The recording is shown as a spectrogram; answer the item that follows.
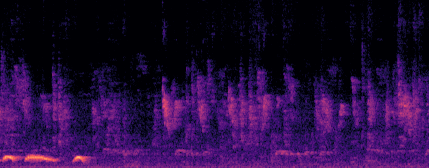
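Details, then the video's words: Spotted dove trained at home for competition, giving three low coos in the first second, then quieter background chirping from other birds and faint rustling. "นกเขาใหญ่ต่อดิน นกเขาใหญ่ เสียงนกเขาใหญ่"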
